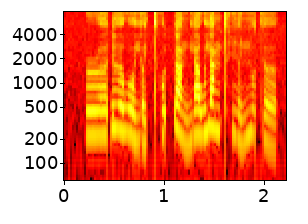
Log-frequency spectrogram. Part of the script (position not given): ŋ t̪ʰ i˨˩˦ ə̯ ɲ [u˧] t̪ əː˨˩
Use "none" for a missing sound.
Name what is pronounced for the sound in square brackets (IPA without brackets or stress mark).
o˧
